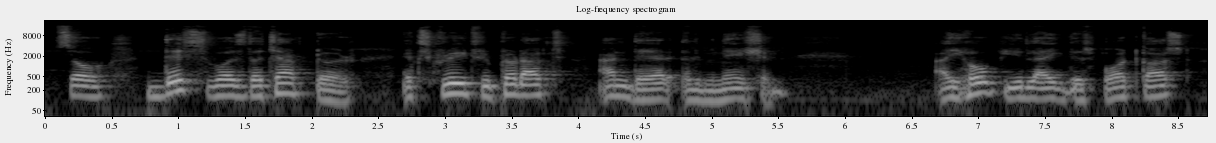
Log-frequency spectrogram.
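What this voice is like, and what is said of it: Congested voice from a cold. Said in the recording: “I have some cough and cold going on. That's why my voice is like this”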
